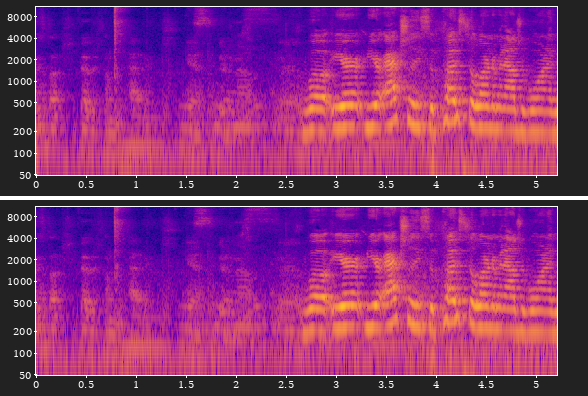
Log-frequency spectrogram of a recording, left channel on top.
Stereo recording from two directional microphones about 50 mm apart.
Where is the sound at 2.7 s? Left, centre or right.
Centre.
